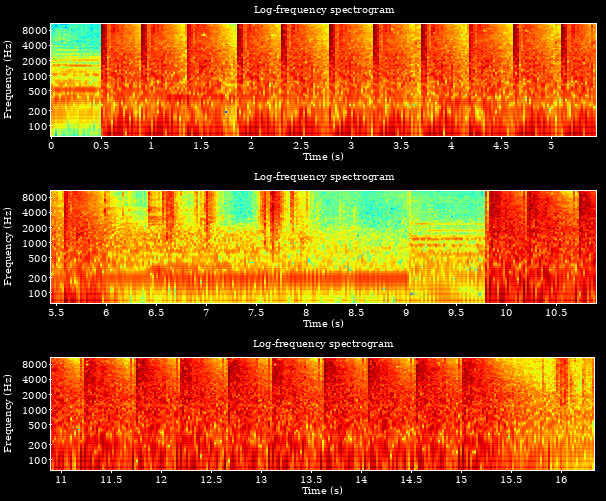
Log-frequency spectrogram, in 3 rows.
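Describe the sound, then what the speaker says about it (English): Powerful combat shotgun shots from a Fallout 4 sound mod, a long rapid string of loud evenly spaced blasts, a short pause with reload clicks, then another fast volley of heavy booming fire. "replace the vanilla sound of the combat shotgun with something a bit more powerful, including both unsilenced and silenced, and this is what that's going to sound like"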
